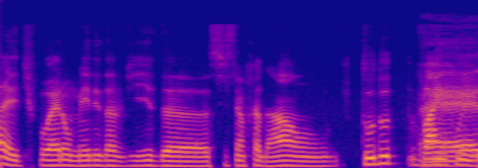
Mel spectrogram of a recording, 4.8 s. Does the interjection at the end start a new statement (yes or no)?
yes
